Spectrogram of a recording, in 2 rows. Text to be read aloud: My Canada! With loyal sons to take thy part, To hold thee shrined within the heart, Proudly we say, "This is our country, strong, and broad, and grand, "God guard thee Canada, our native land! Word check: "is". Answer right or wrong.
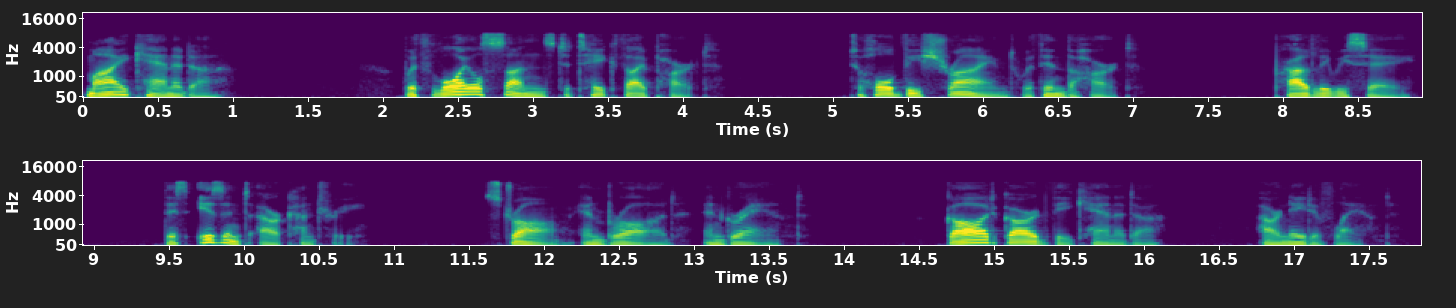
wrong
